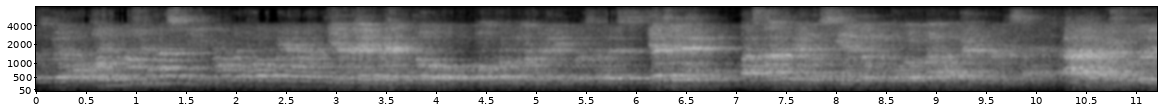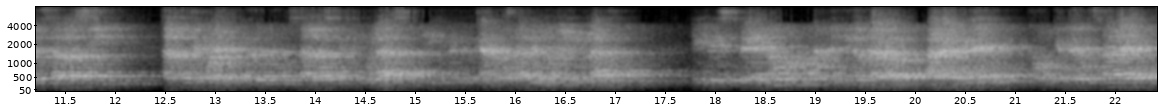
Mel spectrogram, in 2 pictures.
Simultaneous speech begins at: none

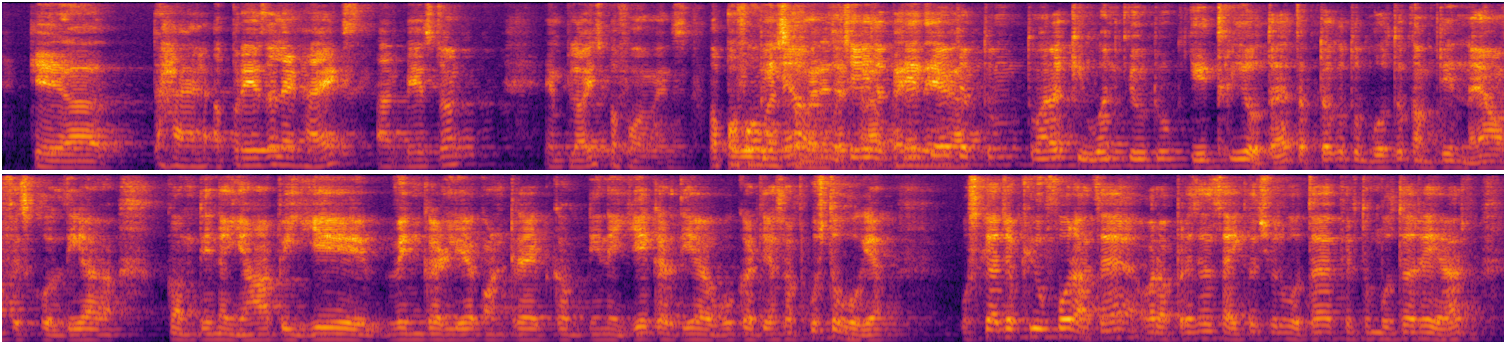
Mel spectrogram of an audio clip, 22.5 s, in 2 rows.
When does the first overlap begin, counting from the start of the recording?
5.5 s

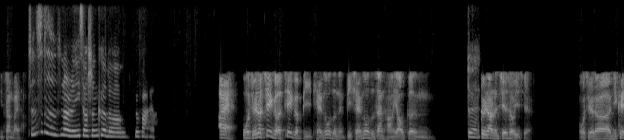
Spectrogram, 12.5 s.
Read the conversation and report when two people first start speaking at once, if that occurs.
none

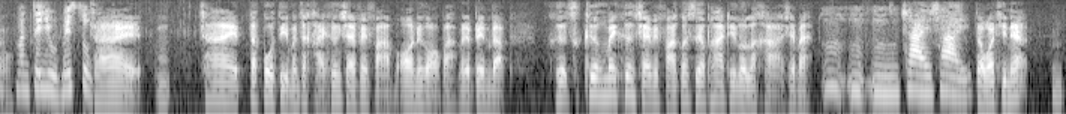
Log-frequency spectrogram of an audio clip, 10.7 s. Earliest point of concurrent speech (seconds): none

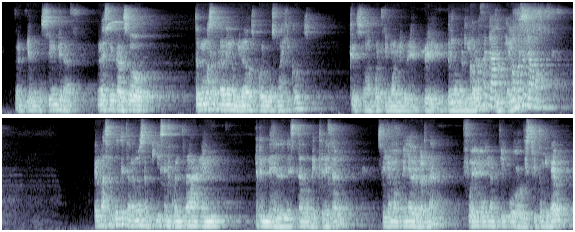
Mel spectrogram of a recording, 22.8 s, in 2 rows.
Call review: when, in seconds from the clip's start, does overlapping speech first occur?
9.4 s

